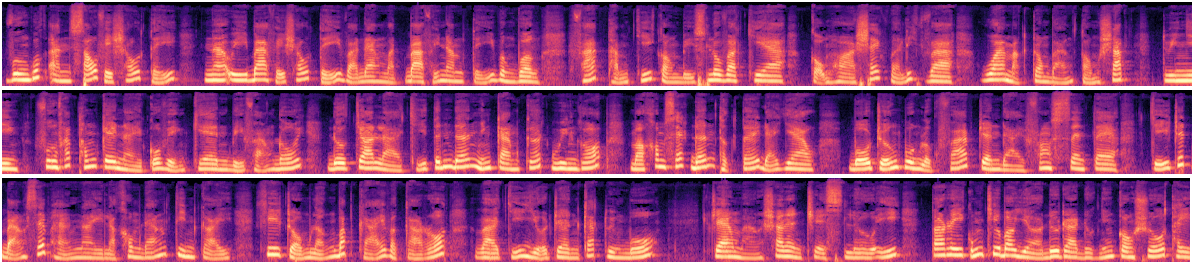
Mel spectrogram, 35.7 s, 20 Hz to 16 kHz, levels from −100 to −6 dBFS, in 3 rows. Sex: female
